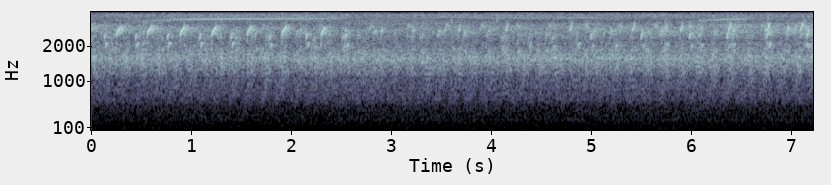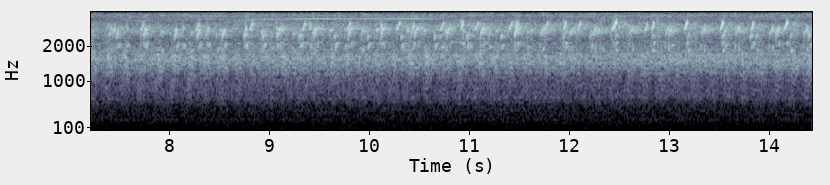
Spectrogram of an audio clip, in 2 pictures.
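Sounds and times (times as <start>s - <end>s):
frogs at jetty: 0.0s - 14.4s.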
